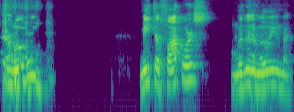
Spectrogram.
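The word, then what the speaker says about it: Fauquier: Falkwer.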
